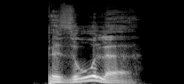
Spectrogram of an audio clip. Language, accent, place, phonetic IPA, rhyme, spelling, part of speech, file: German, Germany, Berlin, [bəˈzoːlə], -oːlə, besohle, verb, De-besohle.ogg
- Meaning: inflection of besohlen: 1. first-person singular present 2. singular imperative 3. first/third-person singular subjunctive I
